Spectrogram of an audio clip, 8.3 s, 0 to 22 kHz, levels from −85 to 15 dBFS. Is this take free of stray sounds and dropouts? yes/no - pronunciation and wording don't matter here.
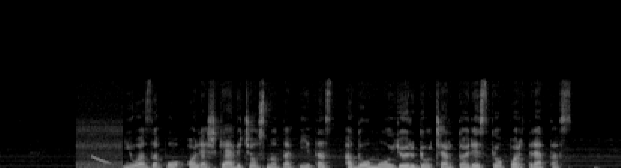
no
